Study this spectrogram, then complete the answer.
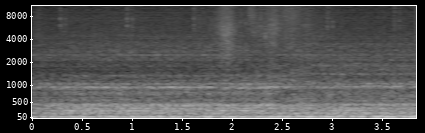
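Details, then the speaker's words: HCalory 8KW Toolbox 2S Plus portable diesel heater, fuelled full with diesel, in ignition phase: steady low roar and faint hiss with a soft, quiet pump tick as the flame lights and warms up. Normal burner operation. "Pump's just kicked in. Pump's quiet. Yeah, there's a flame. I can hear it burning. That is pretty quiet."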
